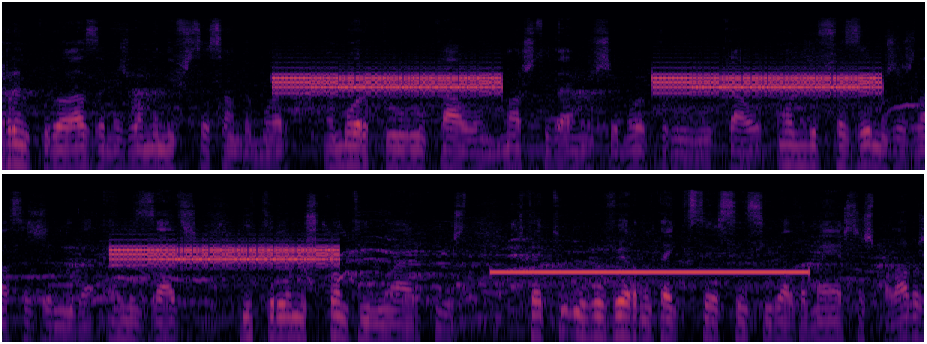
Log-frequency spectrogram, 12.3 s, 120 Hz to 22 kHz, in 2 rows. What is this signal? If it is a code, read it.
Emergency Alert System (SAME) tones (header bursts, then the 1050 Hz attention tone), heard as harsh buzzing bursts, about 520.83 baud.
